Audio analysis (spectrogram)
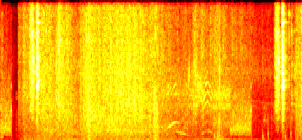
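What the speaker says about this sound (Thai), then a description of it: "ปาระเบิดไปครับผม สองลูกเลย" Dense gunfire crackles with booming grenade blasts throughout, loud and continuous, an intense video game battle with explosions mixed into rapid machine-gun shots.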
